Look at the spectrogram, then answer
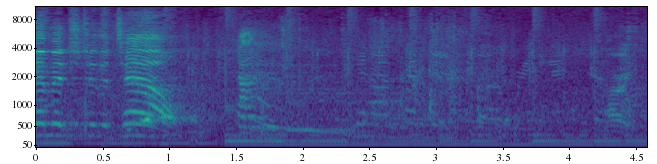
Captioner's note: indistinct chatter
